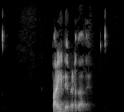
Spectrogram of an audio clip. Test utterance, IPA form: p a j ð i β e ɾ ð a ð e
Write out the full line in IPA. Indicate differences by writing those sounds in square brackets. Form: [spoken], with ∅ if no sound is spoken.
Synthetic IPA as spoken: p a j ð [e] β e ɾ ð a ð e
